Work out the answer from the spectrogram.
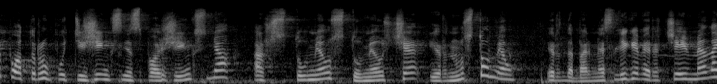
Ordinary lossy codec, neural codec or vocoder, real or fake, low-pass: Opus, 64 kbps; none; real; 14.4 kHz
